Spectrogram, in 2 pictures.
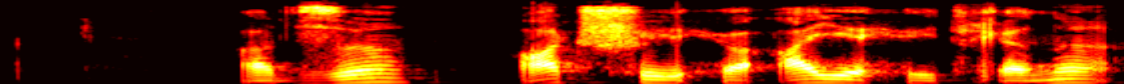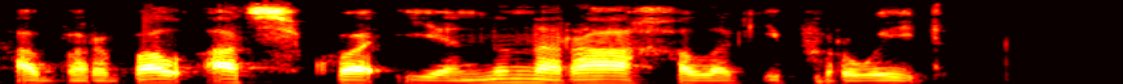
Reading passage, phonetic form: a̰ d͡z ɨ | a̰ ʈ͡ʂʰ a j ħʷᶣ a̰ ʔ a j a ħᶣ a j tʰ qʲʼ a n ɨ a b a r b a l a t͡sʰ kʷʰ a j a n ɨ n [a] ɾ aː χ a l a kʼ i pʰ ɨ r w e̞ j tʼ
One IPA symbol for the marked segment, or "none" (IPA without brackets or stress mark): a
